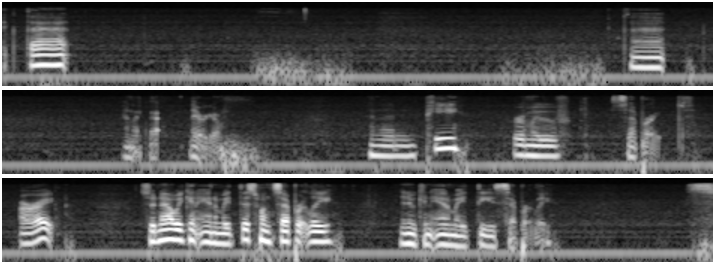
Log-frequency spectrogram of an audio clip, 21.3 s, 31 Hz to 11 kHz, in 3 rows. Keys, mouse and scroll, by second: 0.9 l, 1.4 middle click, 2.2-2.9 scroll up 3, 2.9-5.0 middle drag, 5.0 l, 5.5 middle click, 6.1 scroll up 3, 6.3-8.1 middle drag, 8.1 l, 8.6 scroll down 2, 8.9 middle click, 9.3-9.7 scroll down 4, 9.7 middle click, 10.3 scroll down 1, 10.4 middle click, 11.3 p, 14.4 Tab, 14.6-15.2 scroll down 3, 15.2 middle click, 15.8 click, 16.8 g, 18.1 click, 18.5 g, 19.9 scroll down 2, 20.1-20.6 middle drag, 20.6 scroll down 2, 20.8-21.3 middle drag.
